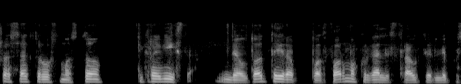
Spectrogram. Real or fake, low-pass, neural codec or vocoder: real; 7.2 kHz; none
